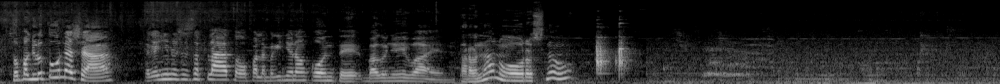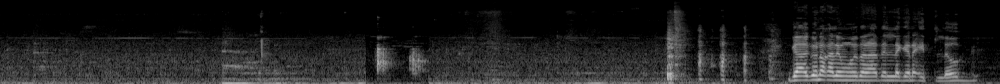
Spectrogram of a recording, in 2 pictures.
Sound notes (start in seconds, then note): 16.9 laughs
